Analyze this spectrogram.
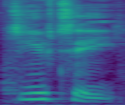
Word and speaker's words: duty: first one duties and Duty it's not like dirty dirty means Mucky you know we've got some dirt on your hands in duty is something you have to do so duties and Duty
